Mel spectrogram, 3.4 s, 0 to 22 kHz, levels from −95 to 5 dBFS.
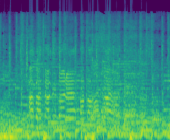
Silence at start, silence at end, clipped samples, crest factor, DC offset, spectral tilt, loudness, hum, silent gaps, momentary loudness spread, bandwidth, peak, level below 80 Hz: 0 s; 0 s; 0.5%; 8 dB; under 0.1%; -5.5 dB/octave; -9 LUFS; none; none; 3 LU; 16 kHz; 0 dBFS; -16 dBFS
